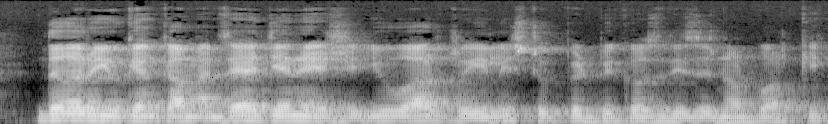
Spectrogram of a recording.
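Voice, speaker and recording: Audible room echo is heard in the recording. The man's voice sits at a medium pitch. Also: hardly any pauses. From India, Kerala. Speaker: Ayurveda practitioner. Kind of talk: interview.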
